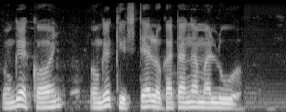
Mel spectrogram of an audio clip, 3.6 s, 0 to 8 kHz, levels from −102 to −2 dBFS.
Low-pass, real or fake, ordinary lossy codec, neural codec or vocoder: 7.2 kHz; real; none; none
